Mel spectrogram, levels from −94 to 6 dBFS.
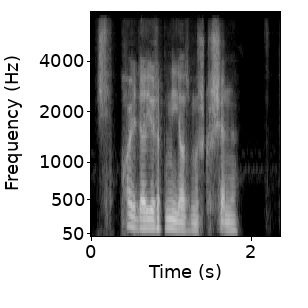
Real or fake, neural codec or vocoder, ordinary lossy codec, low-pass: fake; codec, 16 kHz in and 24 kHz out, 0.8 kbps, FocalCodec, streaming, 65536 codes; AAC, 48 kbps; 7.2 kHz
